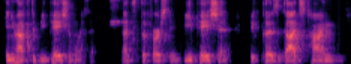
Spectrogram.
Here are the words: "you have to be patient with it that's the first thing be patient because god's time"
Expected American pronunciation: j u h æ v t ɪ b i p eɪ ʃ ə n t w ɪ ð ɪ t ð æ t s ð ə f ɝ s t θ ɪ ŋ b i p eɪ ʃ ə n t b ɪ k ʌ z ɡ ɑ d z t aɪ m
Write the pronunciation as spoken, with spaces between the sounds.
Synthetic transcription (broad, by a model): j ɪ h æ f t ɪ b i p eɪ ʃ ə n t w ɪ ð ɪ t ð æ t s ð ə f ɝ s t θ ɪ ŋ b i p eɪ ʃ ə n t b ɪ k ʌ z ɡ ɑ d z t aɪ m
